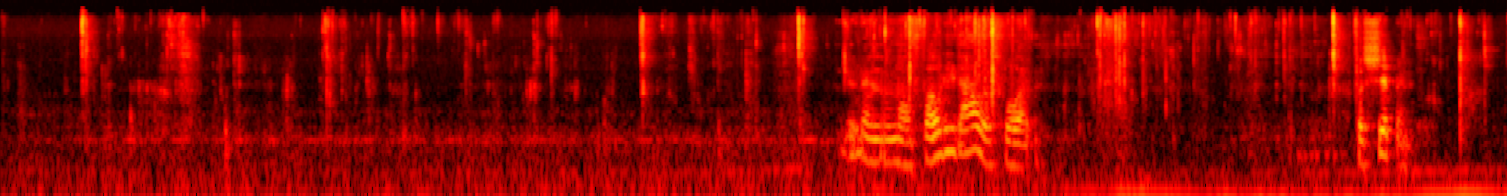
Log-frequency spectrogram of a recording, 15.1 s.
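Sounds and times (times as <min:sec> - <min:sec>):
wet chewing clicks and smacks: 0:00.0 - 0:08.3, 0:14.2 - 0:15.0
faint low hum: 0:00.0 - 0:15.0.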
